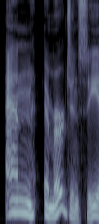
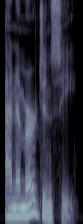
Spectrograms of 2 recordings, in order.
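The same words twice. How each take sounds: First: There is a pause between the two words. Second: The two words run together without pause. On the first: The speaker calls it wrong. "It's not an emergency" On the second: The speaker calls it right. "I put them together. There's no pause"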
